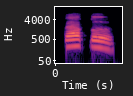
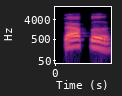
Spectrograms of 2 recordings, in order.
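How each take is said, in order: Both takes have the same delivery.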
